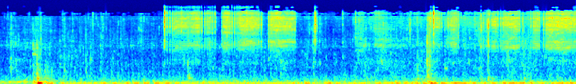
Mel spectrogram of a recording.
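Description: Panga boat's outboard motor running steadily with a low hum. There is one sharp thump about half a second in, and a steady hiss joins from about two seconds in.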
